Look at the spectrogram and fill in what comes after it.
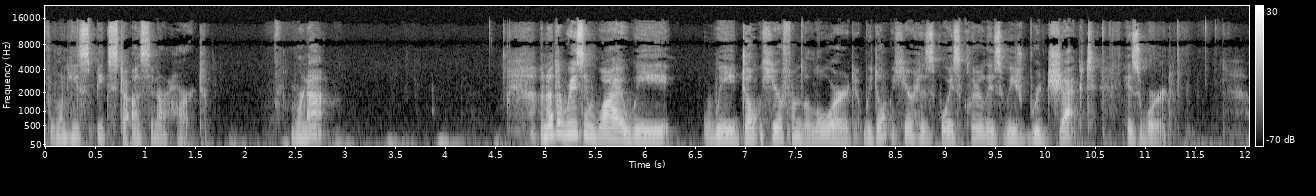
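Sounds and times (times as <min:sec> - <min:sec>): woman talking: 0:00.0 - 0:01.7, 0:02.3 - 0:03.0, 0:04.8 - 0:11.3
faint low thumps: 0:01.7 - 0:04.7.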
